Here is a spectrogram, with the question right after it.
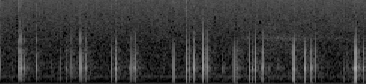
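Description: A fingernail taps on the cover of a closed navy faux-leather hardcover notebook, briefly held low behind the mic. It makes a quick, irregular run of short, dry, midrange clicks with a slight hollow body and no ringing. Some taps come in fast little clusters, and quiet pauses fall between the bursts.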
